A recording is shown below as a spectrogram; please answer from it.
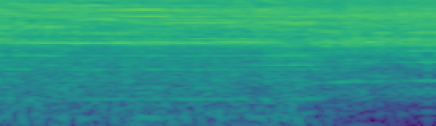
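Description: Angle grinder with a cut-off disc running steadily and cutting into a stainless steel pipe, a continuous grinding noise with a faint whine.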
